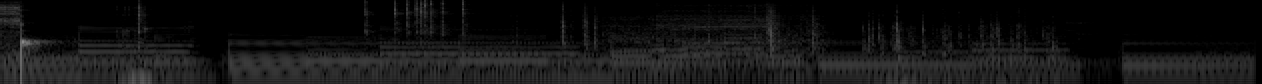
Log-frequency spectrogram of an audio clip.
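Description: Faint intro jingle of soft held electronic music notes. It opens with a sharp pop and has a few light clicks and a brief swish along the way.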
